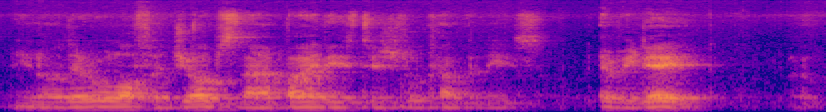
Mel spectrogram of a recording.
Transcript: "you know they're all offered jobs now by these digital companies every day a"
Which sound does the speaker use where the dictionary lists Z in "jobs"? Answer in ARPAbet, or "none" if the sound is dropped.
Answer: Z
